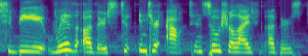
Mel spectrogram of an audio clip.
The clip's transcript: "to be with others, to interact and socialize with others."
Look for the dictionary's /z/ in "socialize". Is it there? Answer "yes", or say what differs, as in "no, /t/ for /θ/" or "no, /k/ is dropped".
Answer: yes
